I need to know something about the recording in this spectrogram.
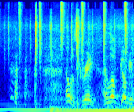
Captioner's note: laughs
